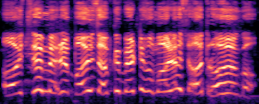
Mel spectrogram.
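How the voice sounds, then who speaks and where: A woman's voice: extremely high pitch, takes it slowly, pushed and bright, no echo, heavily acted. A woman voicing a kind, doting middle-aged village father in a cartoon, speaking in a soothing, affectionate way. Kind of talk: cartoon voice acting.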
